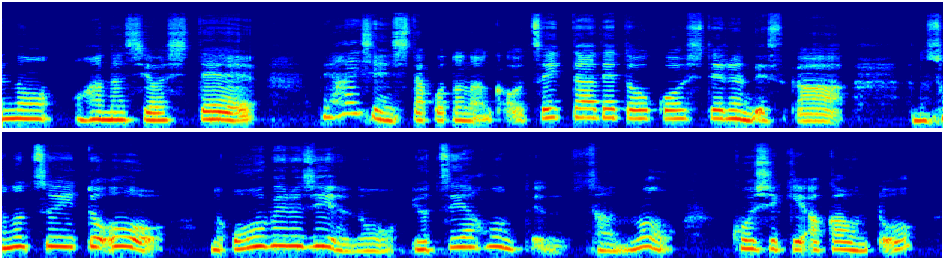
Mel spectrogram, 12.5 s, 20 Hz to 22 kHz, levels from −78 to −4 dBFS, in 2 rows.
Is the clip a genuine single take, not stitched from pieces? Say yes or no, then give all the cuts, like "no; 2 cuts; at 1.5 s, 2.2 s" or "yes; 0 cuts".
yes; 0 cuts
